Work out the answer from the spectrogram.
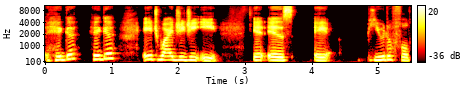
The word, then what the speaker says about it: Hygge: Sometimes nourishment, or hig, I think that's how you say it. I'm actually, that might not be how you say it. Hygge, Hygge.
